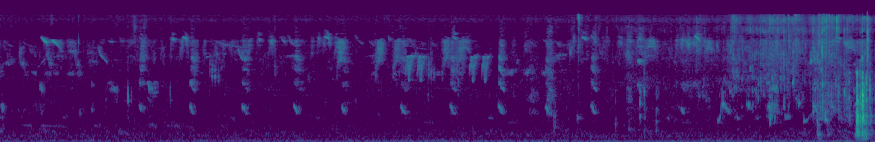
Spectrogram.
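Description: Faint birdsong, one bird repeating a short chirp about twice a second among other scattered chirps. Near the end, water splashes and streams off a cast net as it is lifted out of the pond.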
